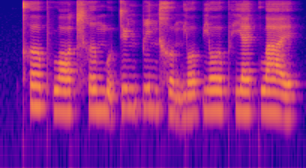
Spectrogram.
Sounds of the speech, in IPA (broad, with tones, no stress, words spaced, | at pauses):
kʰɤ˦pʰwɔ˨˦ t͡sʰɹ̩˦mṵ˨˩ t̪y˦npi˦n xʊ̰˨˩ŋjo˦ʊ̯pjo˦ʊ̯pʰjɛ˦ kwa˥˨ɪ̯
